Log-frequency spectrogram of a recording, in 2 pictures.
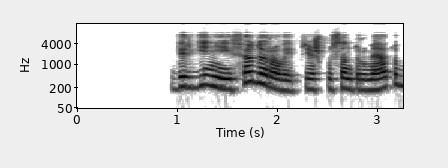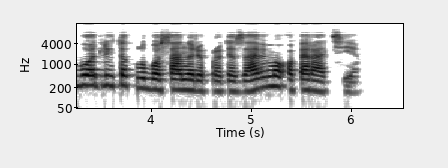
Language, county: Lithuanian, Kaunas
